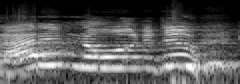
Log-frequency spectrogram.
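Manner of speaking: high-pitched, flustered protest; retold panic. Preacher retells boy's confusion as friends flee, mildly panicked.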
